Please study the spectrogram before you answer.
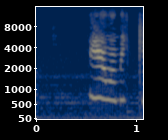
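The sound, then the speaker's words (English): A voice imitates a cat with two meows: a drawn-out, slightly falling mew, then a shorter one after a brief pause, loud against a quiet background. “Get that cat out of my Brimstone Suite!”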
